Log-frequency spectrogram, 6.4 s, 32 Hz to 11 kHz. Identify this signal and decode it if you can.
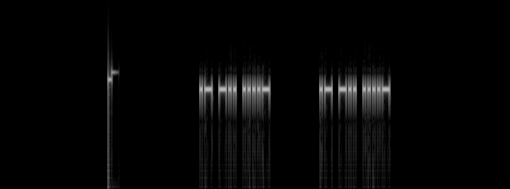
Morse code, heard as a keyed tone, about 39 wpm, 700 Hz. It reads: AD4 AD4
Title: USA Call Sign Prefixes - Repeated 2x - 40wpm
